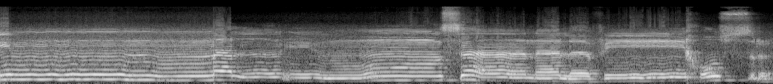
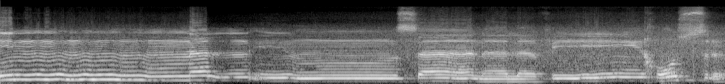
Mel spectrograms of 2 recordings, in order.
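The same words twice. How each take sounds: Both takes have the same delivery.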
